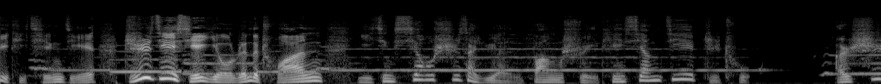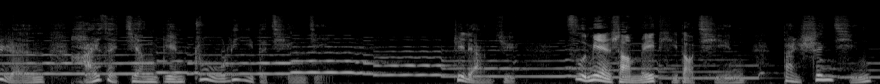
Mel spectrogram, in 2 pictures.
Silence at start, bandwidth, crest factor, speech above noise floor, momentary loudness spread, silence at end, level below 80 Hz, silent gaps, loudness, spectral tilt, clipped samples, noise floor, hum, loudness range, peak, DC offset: 0 s; 11 kHz; 22 dB; 37 dB; 16 LU; 0 s; -58 dBFS; none; -28 LUFS; -5.5 dB/octave; under 0.1%; -65 dBFS; none; 10 LU; -6 dBFS; under 0.1%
